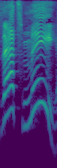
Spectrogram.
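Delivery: high-pitched mock outcry, only mildly loud; retold scream. Preacher retells a healed man's outburst, mild mock scream. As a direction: imitate a man blurting it out. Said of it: "he screamed it out loud".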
